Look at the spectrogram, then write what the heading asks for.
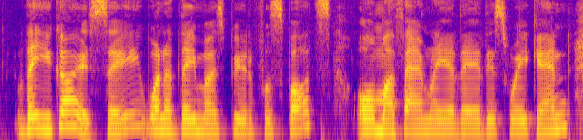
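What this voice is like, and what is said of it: Australian accent. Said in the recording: “people can tell by your accent, not native of Japan ... Born and raised in Albany, Western Australia ... from the southwest of Western Australia”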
